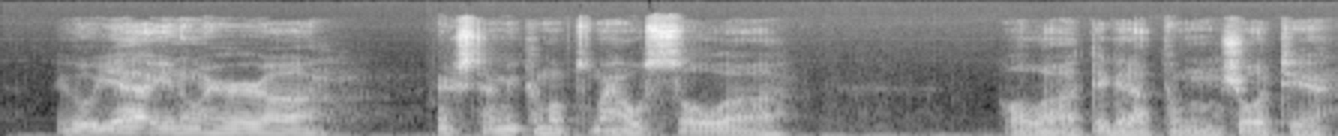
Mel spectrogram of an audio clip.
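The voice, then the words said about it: Imitates another person's voice. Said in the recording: “does an amazing Bret Hart impression. ... perfect on.”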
